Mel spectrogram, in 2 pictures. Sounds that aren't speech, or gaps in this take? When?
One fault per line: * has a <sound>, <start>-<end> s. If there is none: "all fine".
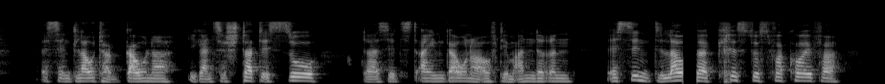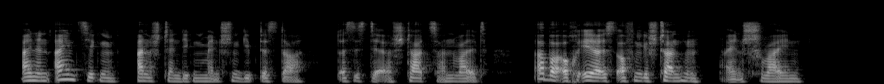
* has a dropout, 6.8-7.0 s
